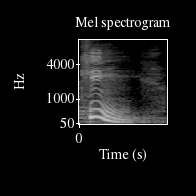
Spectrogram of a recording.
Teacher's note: ng sound, which is a velar, voiced velar nasal sound, right? So what we can see, the production of this sound could be seen in the final sound of the word king, but in English, doesn't occur in word initial position.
